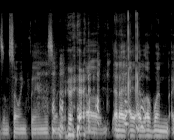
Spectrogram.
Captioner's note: laughing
